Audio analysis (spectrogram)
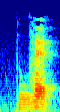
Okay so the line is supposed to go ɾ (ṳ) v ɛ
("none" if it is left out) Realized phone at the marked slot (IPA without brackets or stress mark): ṳ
